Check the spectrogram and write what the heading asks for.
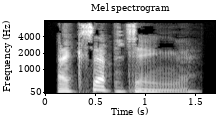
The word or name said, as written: accepting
